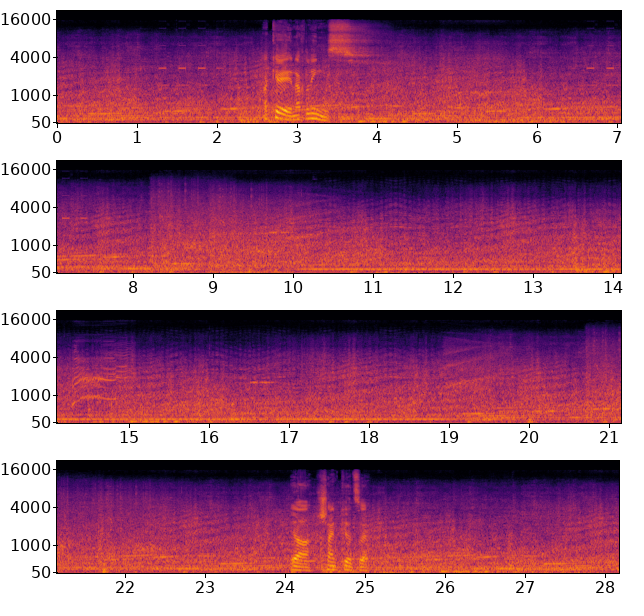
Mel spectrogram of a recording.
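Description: A racing craft's engines roar steadily at high speed.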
